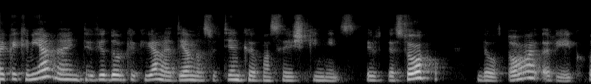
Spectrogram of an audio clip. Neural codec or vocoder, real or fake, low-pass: codec, 16 kHz in and 24 kHz out, 0.6 kbps, FocalCodec, streaming, 2048 codes; fake; 10.8 kHz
